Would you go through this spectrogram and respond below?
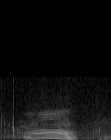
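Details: Domestic cat Snuggles, wet from a bath and waiting in her enclosure, makes one loud arched meow, rising then dropping sharply, preceded by a small click, with soft human talk after.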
